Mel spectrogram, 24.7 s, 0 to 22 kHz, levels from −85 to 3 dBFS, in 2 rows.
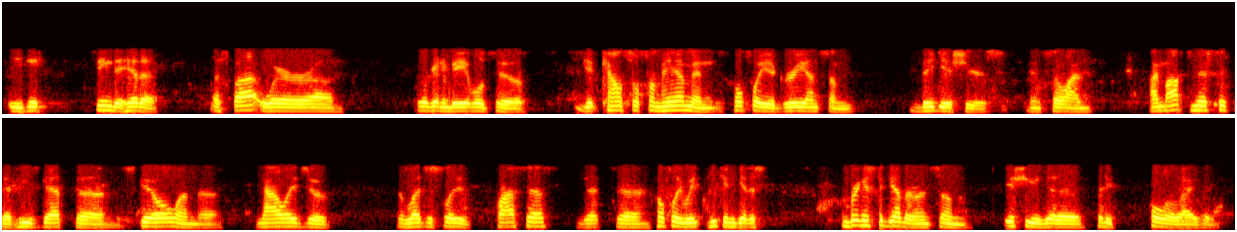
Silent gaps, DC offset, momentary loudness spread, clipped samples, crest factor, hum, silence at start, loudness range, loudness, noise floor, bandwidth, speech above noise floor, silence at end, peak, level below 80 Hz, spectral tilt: none; under 0.1%; 12 LU; under 0.1%; 16 dB; none; 0.1 s; 3 LU; -16 LUFS; -68 dBFS; 4 kHz; 53 dB; 0.15 s; -2 dBFS; -52 dBFS; -11.5 dB/octave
